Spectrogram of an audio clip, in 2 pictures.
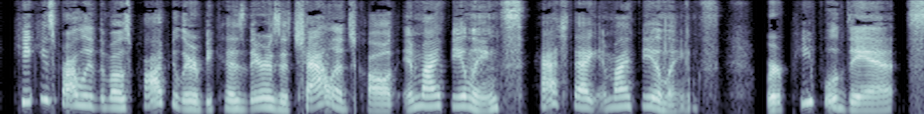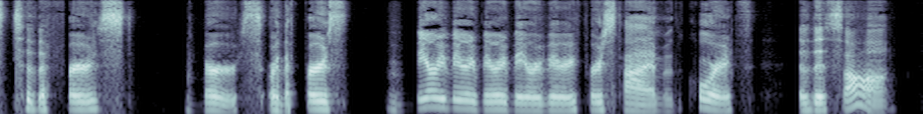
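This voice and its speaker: At a moderate pace, a woman with a medium-pitched voice and a bright, sharp tone speaks with lively intonation and big swings in loudness, in a dry, close sound with no echo. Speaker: podcast host. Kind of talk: casual chat. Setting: on location at an event in London.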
